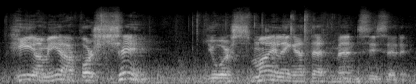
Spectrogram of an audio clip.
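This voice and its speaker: A man acts as a fussy older Spanish father in a radio play. His voice sits fairly high for a man. The live stage recording is plainly noisy. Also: lively intonation, unhurried. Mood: scolding. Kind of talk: old-time radio play acting.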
